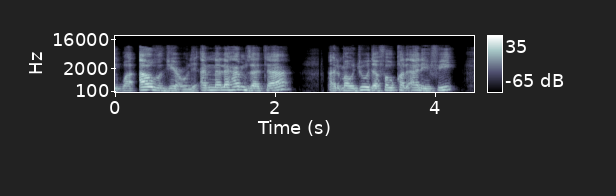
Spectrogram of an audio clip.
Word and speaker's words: وأرجع: You cannot have it silent. You have to pronounce it as وأرجع. وأرجع. That's how you read.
